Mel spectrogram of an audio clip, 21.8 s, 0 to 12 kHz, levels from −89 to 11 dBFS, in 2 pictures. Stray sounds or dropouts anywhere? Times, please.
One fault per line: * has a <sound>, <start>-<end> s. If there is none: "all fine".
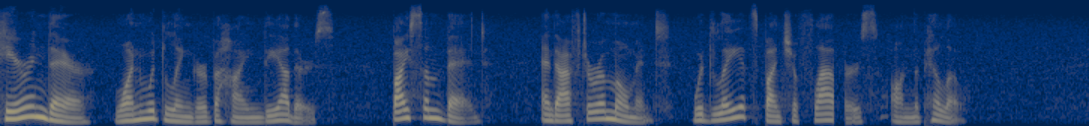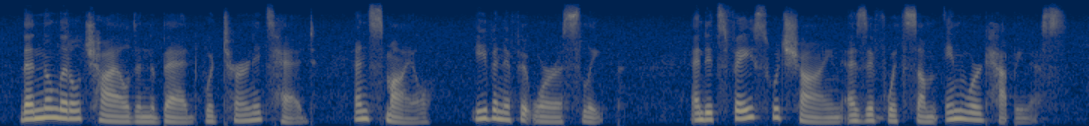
* has a dropout, 8.3-8.5 s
